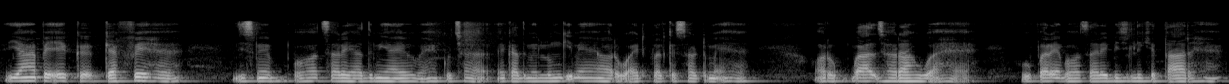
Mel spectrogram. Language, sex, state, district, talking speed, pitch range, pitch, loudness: Hindi, male, Andhra Pradesh, Visakhapatnam, 190 wpm, 145-150 Hz, 150 Hz, -24 LUFS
